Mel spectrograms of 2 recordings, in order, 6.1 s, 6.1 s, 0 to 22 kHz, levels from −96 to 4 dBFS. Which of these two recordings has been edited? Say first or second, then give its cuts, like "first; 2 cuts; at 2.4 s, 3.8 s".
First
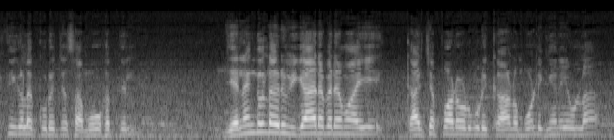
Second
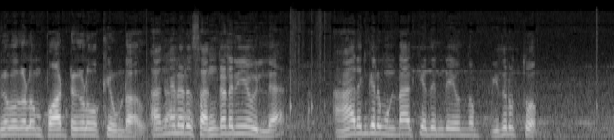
second; 1 cut; at 1.5 s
